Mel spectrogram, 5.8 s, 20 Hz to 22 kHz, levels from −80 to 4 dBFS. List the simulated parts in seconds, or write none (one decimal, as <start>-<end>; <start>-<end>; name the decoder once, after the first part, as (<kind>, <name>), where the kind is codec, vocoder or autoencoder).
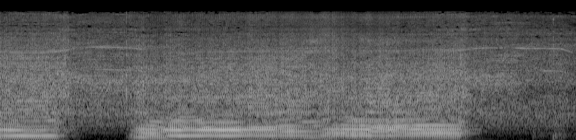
2.7-3.9 (codec, DAC)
